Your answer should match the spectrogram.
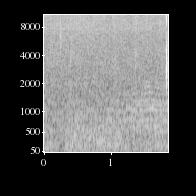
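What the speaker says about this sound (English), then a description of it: "The rain is still louder." Heavy rain pours down in a stormy night scene with thunder rolling beneath it, a dense, even wash of falling water that never lets up and a brief sharp spatter near the end.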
